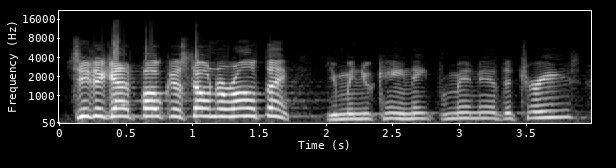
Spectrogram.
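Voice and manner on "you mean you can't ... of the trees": Satan's quiet question. Retold or imitated. Satan voiced in sermon.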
